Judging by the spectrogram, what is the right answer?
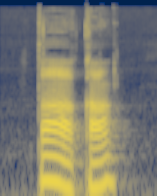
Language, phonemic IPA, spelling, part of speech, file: Arabic, /tˤaː.qa/, طاقة, noun, Ar-طاقة.ogg
- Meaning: 1. power, strength; fortitude, endurance 2. energy 3. window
